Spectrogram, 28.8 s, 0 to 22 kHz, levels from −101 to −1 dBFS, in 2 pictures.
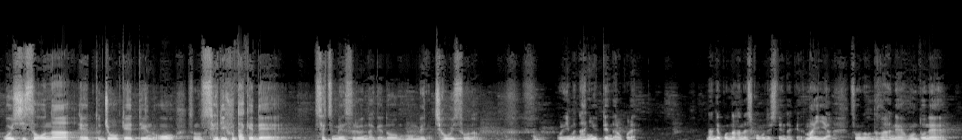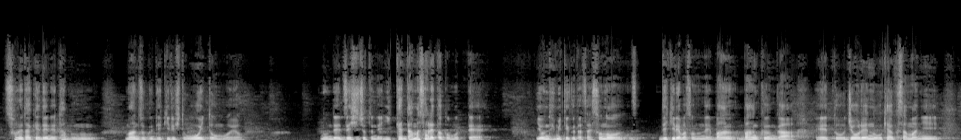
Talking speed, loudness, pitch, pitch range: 345 characters per minute, -22 LUFS, 100 Hz, 90-130 Hz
